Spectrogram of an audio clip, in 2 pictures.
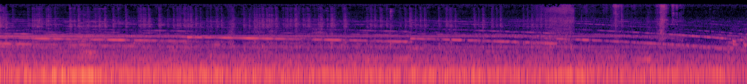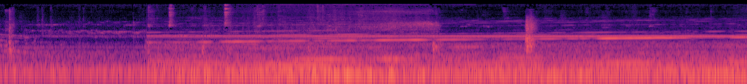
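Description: A train's motor whines, rising and falling in pitch.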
